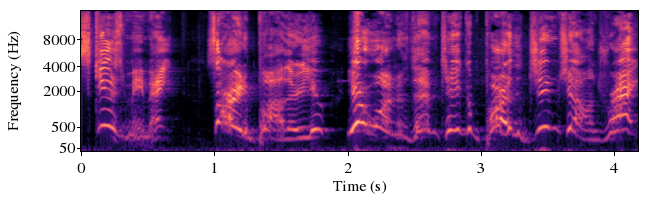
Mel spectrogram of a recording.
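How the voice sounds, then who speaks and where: In a put-on character voice, the speaker goes extremely high in pitch, swinging very widely at a fairly quick pace. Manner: polite, casual.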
